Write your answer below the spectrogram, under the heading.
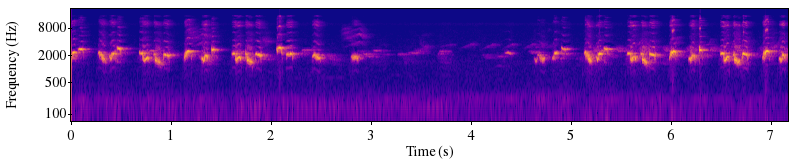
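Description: Yellow-vented bulbul giving a long run of bubbly, chattering notes in quick succession, broken by a brief softer pause midway before the lively trilling resumes.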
